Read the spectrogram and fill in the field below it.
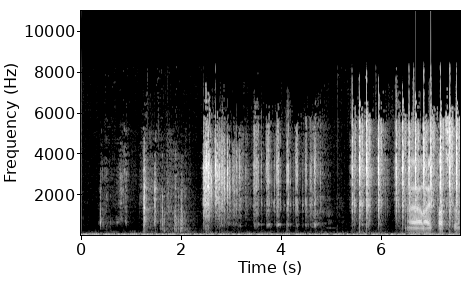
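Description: Rapid, uneven clacking of the keys of a portable typewriter on a desk in quick bursts, with a sharper metallic strike and a brief ringing clatter near the end, over a low steady hum.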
